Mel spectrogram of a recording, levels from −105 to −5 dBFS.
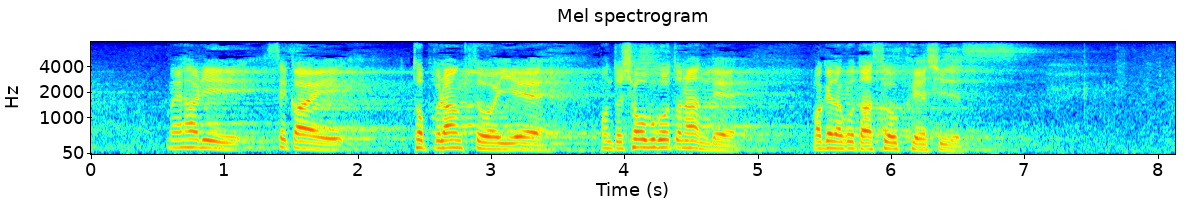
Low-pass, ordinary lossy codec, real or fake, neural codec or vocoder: none; none; real; none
